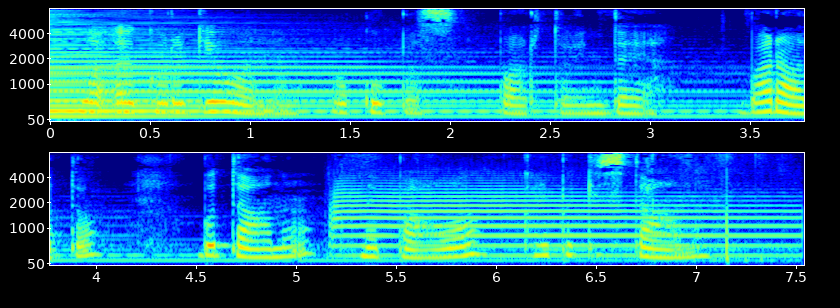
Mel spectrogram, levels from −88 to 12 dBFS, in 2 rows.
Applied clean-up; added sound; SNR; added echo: none; Trumpet + Keyboard (musical); 3 dB; none.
